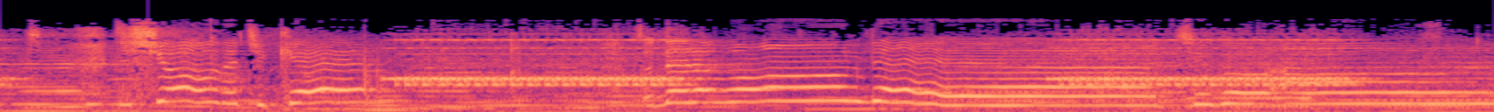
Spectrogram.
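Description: A telephone ringing with a loud, sustained, tonal electronic ring whose melodic pitches glide up and down, with no talking.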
